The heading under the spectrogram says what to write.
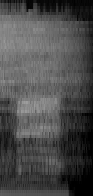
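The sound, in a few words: sheep bleating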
